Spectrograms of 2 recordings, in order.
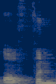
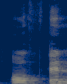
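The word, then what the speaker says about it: often: Exception कैसे हैं, अब यहाँ पे तो एल, टी से पहले एल नहीं है और एफ है, तब भी हम इसको ऑफन पढ़ते हैं, ऑफ्टन नहीं पढ़ते हैं, ऑफन।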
